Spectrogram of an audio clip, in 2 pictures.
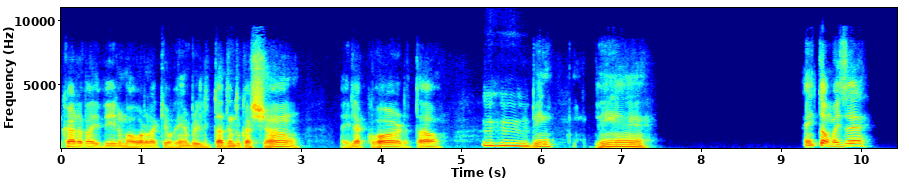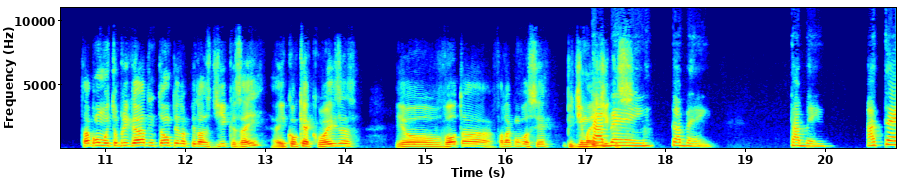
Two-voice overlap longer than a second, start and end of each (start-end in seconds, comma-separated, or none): none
